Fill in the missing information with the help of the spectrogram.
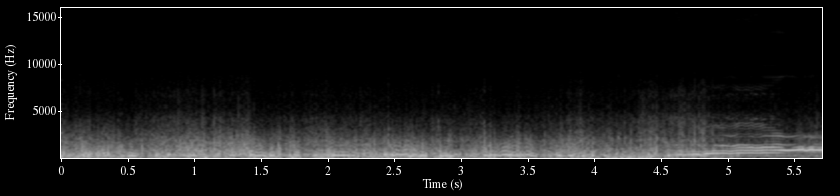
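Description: Wind buffeting the microphone and bicycle tyres crunching over a gravel dirt road while riding. About five seconds in, a held pitched tone starts and rises slightly.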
